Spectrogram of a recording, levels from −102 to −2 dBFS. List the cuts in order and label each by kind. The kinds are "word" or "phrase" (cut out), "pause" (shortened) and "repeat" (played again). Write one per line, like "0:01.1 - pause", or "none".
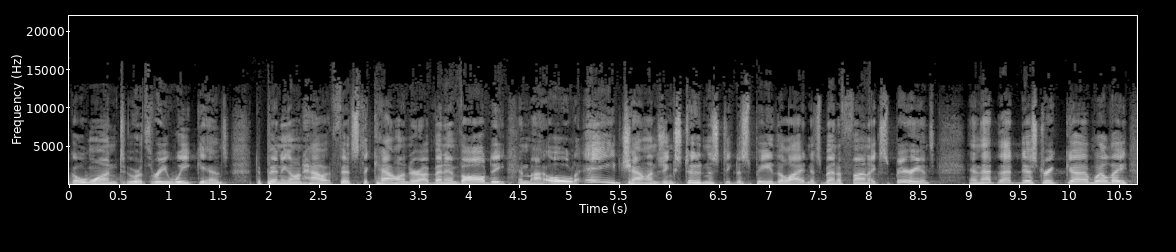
0:04.5 - word
0:05.5 - word
0:06.6 - word
0:09.3 - word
